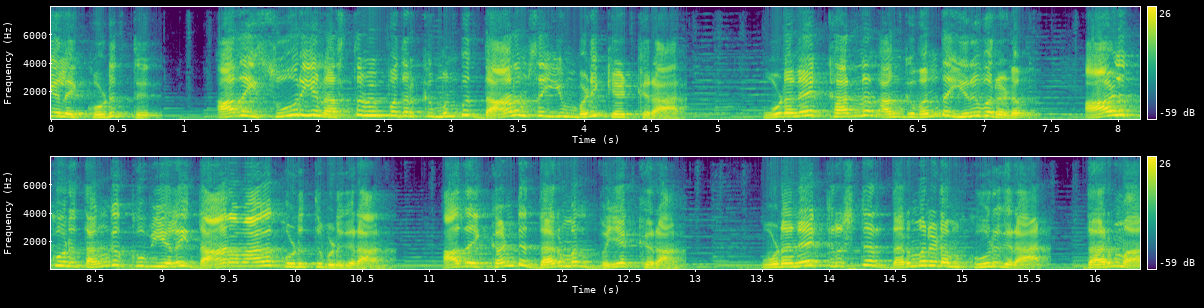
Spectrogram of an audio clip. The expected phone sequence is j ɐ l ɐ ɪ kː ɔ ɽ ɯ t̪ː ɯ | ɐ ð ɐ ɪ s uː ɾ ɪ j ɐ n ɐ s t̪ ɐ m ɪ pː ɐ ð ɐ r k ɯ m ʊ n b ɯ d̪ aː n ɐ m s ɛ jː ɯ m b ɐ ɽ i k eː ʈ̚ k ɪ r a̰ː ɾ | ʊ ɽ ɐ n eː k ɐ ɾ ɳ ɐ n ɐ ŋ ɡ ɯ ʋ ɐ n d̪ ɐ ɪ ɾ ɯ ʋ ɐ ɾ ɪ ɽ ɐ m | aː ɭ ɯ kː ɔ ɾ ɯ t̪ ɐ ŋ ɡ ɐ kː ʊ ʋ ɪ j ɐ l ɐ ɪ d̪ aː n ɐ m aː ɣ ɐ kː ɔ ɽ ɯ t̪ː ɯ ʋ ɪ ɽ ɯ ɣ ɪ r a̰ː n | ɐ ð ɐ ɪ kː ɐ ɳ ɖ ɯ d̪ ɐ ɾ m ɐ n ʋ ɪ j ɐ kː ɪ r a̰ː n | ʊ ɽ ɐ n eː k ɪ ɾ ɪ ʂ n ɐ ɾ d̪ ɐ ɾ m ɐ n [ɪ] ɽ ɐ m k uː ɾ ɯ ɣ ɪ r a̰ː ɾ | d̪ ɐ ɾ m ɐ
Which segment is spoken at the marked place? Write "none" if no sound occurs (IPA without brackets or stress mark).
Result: ɪ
